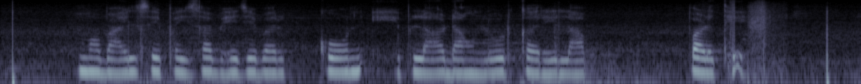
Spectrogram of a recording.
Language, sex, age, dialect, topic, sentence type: Chhattisgarhi, female, 18-24, Central, banking, question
